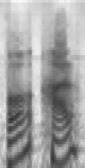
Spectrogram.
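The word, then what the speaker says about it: woher: কিন্তু আরেকটা রুলস আছে, এইচ এর আগে এবং পরেও যদি ভাওয়েল থাকে তাহলে এইচ এর উচ্চারণটা হবে।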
